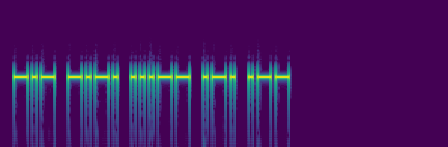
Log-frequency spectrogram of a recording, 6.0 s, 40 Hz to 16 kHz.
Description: Morse code, heard as a keyed tone, about 20 wpm, 700 Hz. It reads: KC3RW
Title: 2023 POTA Activator Call Signs - 20wpm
